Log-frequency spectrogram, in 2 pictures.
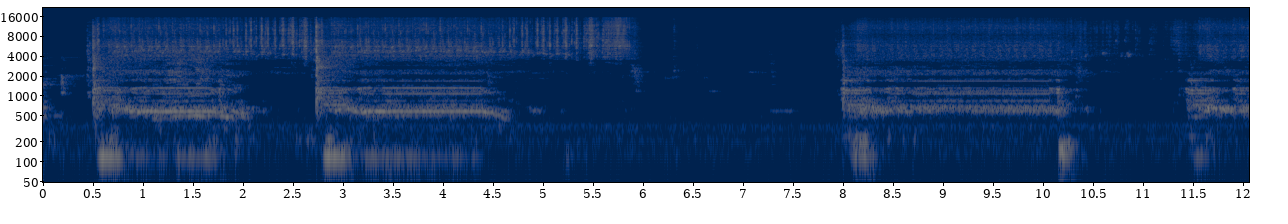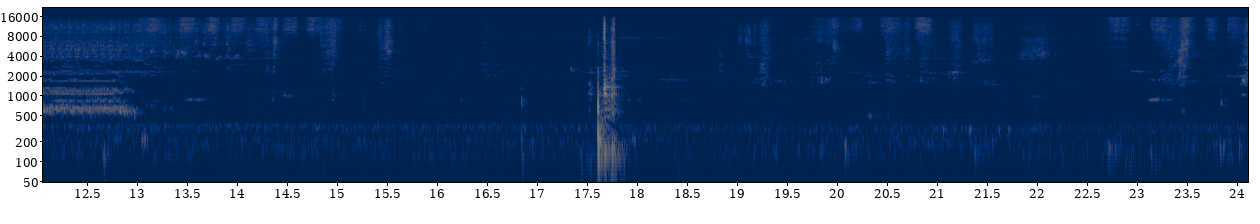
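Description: Teledyne Readco UPC-25 welding positioner's electric drive motor and gearing running in two stretches of about five seconds each, a steady whine over hiss, as the table is powered. A single sharp knock comes later.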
